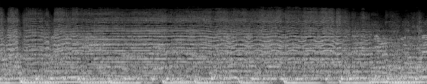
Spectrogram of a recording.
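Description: Mexican brass-band music with trumpets and trombones over a bouncing bass line, playing steadily.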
